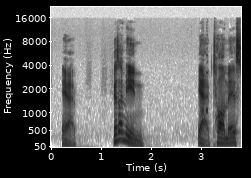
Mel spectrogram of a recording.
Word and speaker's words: Thomas: because i mean yeah thomas tom there's a little h in there but no one pronounces the h yeah which is handy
